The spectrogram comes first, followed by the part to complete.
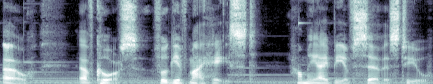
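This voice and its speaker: A man playing a grave, formal high cleric and mentor in a dark fantasy visual novel, with measured delivery. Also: very animated, creaky, full character voice. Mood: uneasy, deferential. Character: male vampire high cleric, grave mentor, deferential servant. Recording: music behind the voice.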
